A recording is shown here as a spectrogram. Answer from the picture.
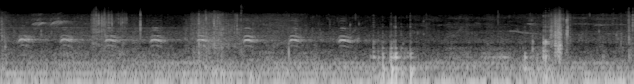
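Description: A bird calling in a quick series of about ten short, repeated chirps, two or three a second, over wind on the microphone; a few brief knocks or rustles follow in the second half, the loudest about five seconds in.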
